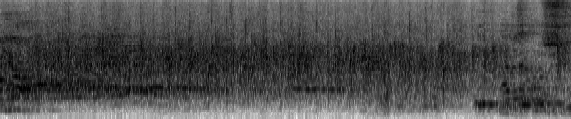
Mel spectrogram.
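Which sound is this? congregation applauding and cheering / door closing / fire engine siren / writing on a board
congregation applauding and cheering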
